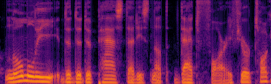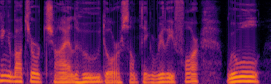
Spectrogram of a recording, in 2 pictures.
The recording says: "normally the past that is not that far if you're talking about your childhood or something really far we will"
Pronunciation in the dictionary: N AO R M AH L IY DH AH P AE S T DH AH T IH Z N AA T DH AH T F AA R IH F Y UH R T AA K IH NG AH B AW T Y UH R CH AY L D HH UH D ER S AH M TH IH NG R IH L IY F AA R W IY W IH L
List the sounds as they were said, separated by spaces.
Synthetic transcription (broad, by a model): N AO R M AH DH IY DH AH P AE S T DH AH T IH Z N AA T DH AH T F AA R IH F Y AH R T AA K IH NG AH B AW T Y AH R CH AY L D HH UH D ER S AH M TH IH NG R IH L IY F AA R W IY W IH L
